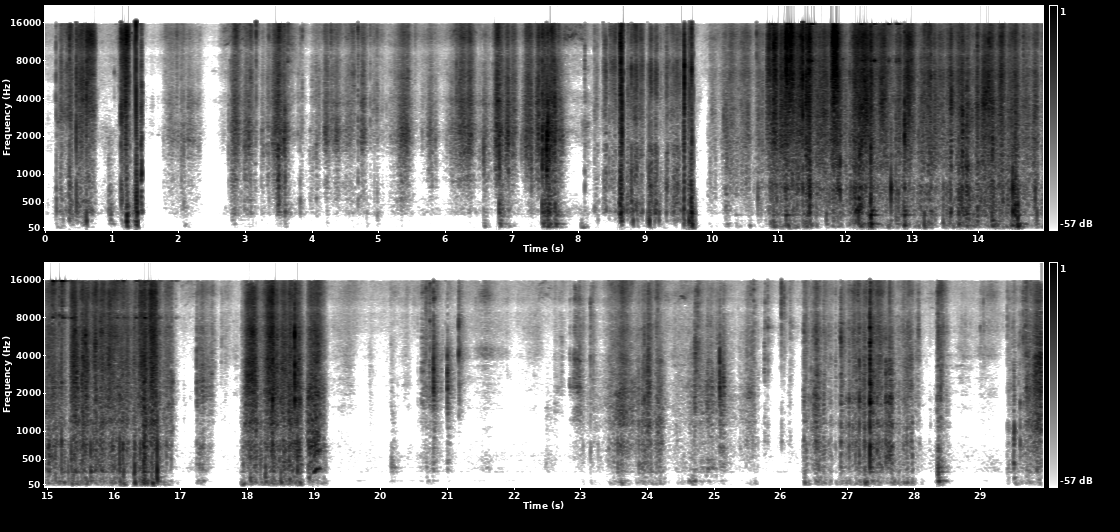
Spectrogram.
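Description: Rustling, crinkling and knocking as items are handled and packed into a laptop trolley bag, in irregular bursts with a long dense stretch of rustling in the middle, broken by several sudden silent gaps.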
